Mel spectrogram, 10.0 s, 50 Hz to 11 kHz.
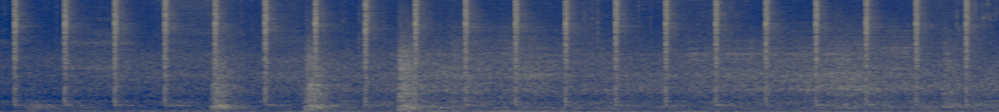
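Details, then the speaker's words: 2006 Vauxhall Vivaro EGR valve driven by an activator tool's 90-second cleaning cycle: crisp, evenly spaced clicks about once a second as the valve snaps open and shut; good valve, green light. "so it's actuate in the EGR valve so I press and hold for three seconds now you can you can hear that so it's going to open and close it open and close it"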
